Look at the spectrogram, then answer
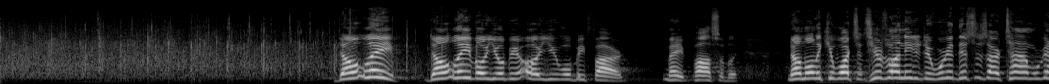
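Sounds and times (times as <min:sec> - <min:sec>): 
audience clapping: 0:00.0 - 0:04.4
speech: 0:03.4 - 0:10.4.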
